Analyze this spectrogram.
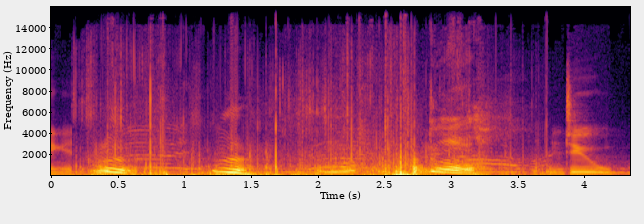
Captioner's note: aggressor grunting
